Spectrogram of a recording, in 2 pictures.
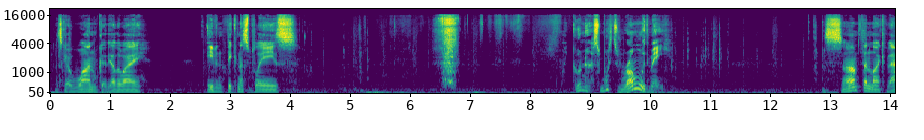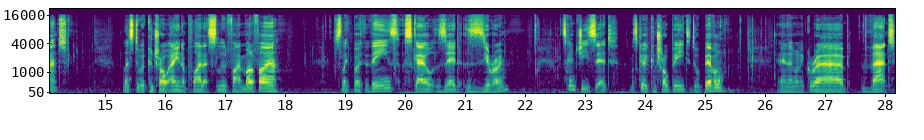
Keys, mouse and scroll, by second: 2.1 middle click, 2.9 middle click, 4.4 middle click, 9.4 middle click, 9.9 Tab, 10.3 a, 10.5 s, 12.4 middle click, 13.2 middle click, 13.6 Tab, 14.1 click, 15.4 ctrl+a, 15.7 Tab, 15.8 middle click, 16.6 ctrl+r, 18.0 ctrl+r, 19.6 s, 21.2 middle click, 22.0 g, 23.6 ctrl+b, 25.0 shift+middle click, 25.9 alt+click, 26.4 middle click, 26.9 3, 27.2 middle click, 27.4 shift+middle click, 27.6 middle click.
